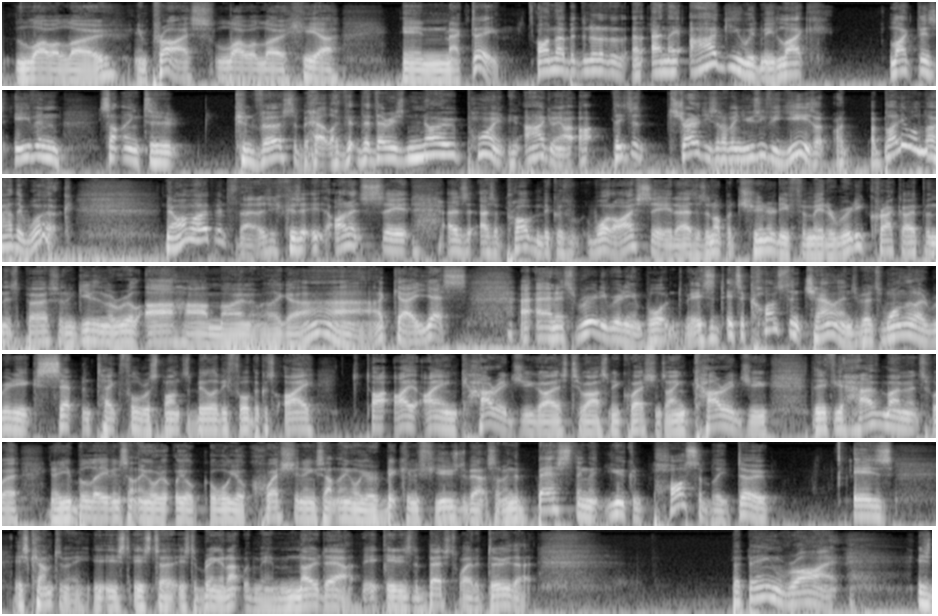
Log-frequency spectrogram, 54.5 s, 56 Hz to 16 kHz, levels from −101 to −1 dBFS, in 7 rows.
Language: English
